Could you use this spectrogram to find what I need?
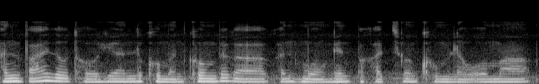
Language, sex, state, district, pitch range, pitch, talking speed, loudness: Mizo, male, Mizoram, Aizawl, 125-135 Hz, 130 Hz, 220 wpm, -18 LUFS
